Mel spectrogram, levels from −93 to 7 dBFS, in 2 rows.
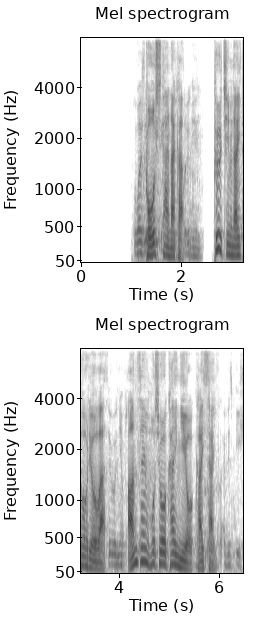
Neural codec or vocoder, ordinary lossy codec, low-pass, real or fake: codec, 16 kHz, 4.8 kbps, FACodec; none; none; fake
